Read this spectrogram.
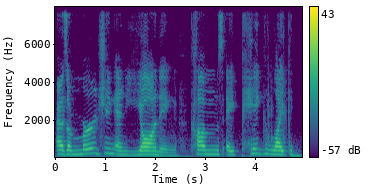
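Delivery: slow, loud game master narration; dramatic scene setting. Acted. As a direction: announce the monster's arrival with drawn-out menace.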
